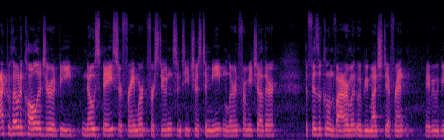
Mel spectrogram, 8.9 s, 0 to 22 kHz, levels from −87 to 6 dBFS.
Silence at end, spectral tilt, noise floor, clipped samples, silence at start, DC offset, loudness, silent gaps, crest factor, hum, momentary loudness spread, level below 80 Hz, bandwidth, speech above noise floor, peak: 0 s; -4 dB/octave; -51 dBFS; under 0.1%; 0 s; under 0.1%; -28 LUFS; none; 22 dB; none; 8 LU; -76 dBFS; 16 kHz; 23 dB; -6 dBFS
